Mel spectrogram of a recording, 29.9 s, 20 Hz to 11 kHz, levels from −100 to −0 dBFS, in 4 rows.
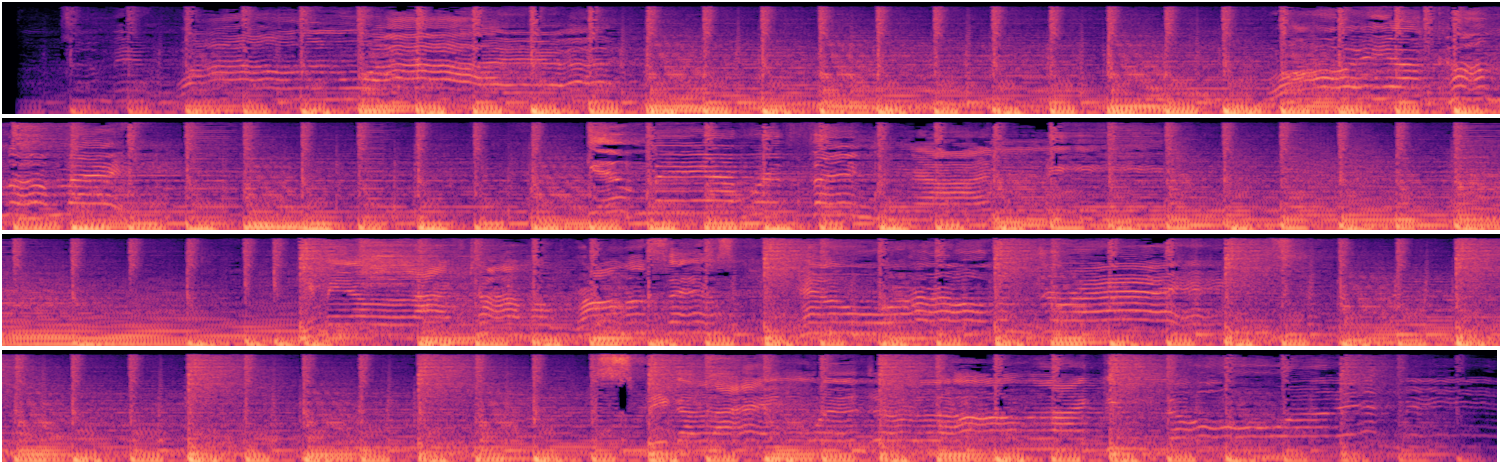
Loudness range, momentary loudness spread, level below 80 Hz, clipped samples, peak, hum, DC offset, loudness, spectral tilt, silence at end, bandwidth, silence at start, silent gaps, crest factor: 2 LU; 6 LU; -26 dBFS; under 0.1%; -6 dBFS; none; under 0.1%; -24 LUFS; -4 dB/octave; 0.05 s; 10.5 kHz; 0.3 s; none; 18 dB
